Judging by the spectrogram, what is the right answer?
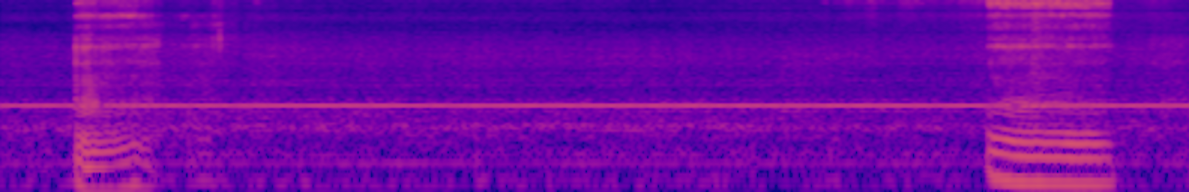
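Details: Dog snoring in the background during a yoga workout: two rough, low snoring breaths about six seconds apart, with a steady room tone between them.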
